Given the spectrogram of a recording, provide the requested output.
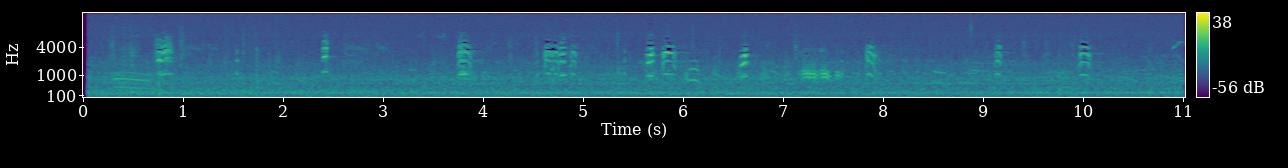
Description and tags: coot.waterfowl.marsh
waterfowl (coot) / focha
andalucia, birds, field-recording, nature, south-spain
